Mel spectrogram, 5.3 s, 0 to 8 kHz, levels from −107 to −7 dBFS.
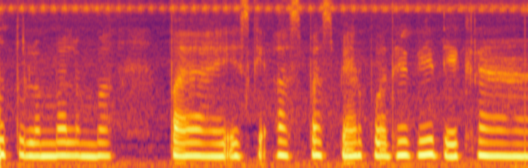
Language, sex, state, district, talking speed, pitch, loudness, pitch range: Hindi, female, Jharkhand, Palamu, 150 wpm, 230 Hz, -15 LUFS, 225-240 Hz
